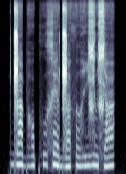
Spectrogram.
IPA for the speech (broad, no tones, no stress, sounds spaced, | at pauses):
ɖ͡ʐ a bʱ ɔ kʷʰ ɤ x ɛ ɖ͡ʐ a θ ɤ ɦ i ʑ ɯ ɕ a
